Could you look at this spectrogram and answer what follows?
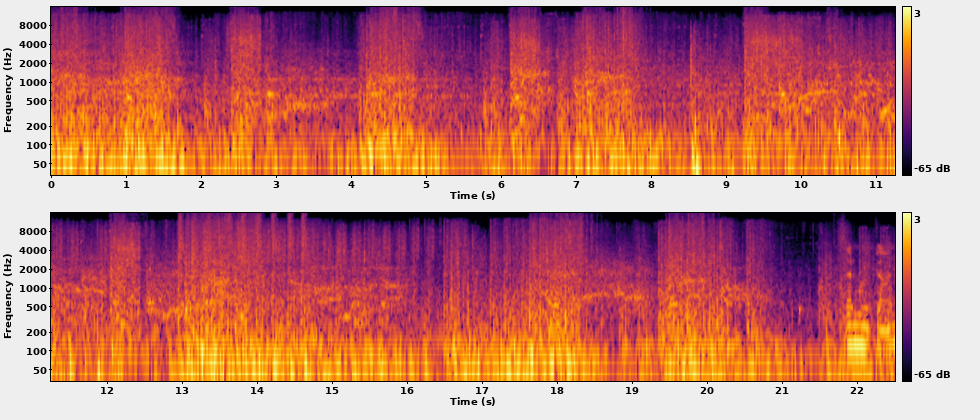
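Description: Video game gunfire keeps up dense rapid bursts and repeated shots through the whole stretch, loud and close, broken by short gaps, with a voice talking now and then.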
